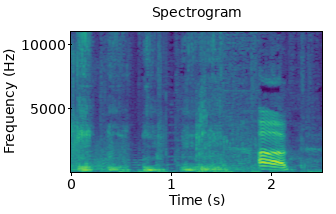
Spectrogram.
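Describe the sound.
A man talks for a couple of seconds, then a short, loud, buzzing fart noise blurts out on its own near the end, wavering in pitch.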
